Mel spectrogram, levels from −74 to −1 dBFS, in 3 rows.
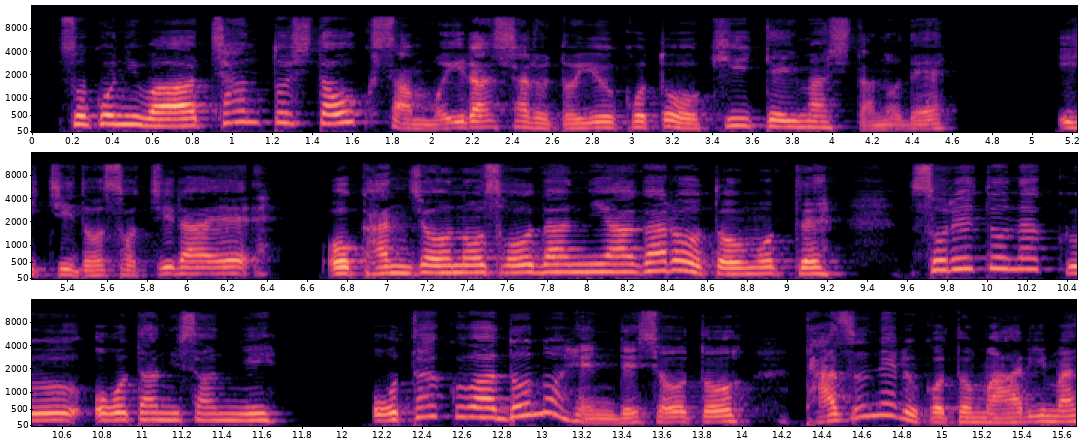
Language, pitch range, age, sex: Japanese, 155-245 Hz, 40-59, female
